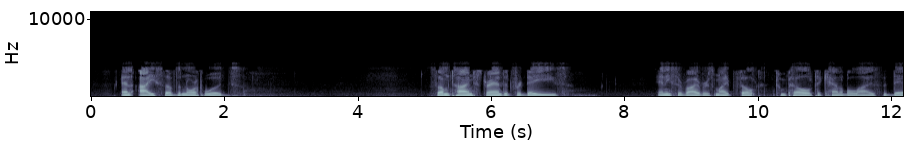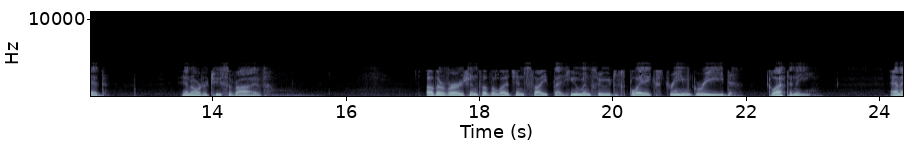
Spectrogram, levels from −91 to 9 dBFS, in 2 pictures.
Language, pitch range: English, 100-115 Hz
